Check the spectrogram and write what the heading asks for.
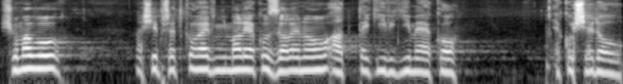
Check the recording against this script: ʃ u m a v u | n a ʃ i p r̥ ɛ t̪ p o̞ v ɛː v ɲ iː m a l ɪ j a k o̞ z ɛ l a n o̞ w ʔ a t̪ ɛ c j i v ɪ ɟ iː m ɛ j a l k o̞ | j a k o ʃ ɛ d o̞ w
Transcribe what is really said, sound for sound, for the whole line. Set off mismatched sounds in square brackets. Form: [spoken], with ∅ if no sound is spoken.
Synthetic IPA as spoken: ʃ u m a v u | n a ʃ [ɪ] p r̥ ɛ t̪ [k] o̞ v ɛː v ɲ iː m a l ɪ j a k o̞ z ɛ l [ɛ] n o̞ w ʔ a t̪ ɛ c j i v ɪ ɟ iː m ɛ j a [∅] k o̞ | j a k o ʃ ɛ d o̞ w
